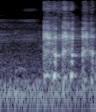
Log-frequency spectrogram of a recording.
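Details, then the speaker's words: Child asked to show a "bad cough" gives a short run of about three dry, forced coughs on request; imitated cough, not spontaneous. "show me bad cough where's your bad cough where's your bad cough huh"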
